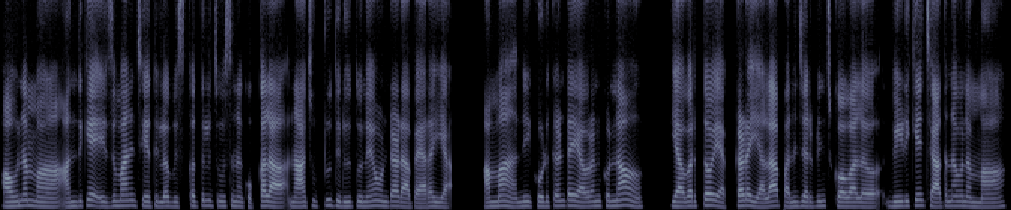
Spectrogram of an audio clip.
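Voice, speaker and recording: A woman voicing an eager, money-minded young adult man in a storybook reading, talking in an excited, self-satisfied way. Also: on the low side, normal speed, smooth, dry recording, studio quality, natural voice. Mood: pleased.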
